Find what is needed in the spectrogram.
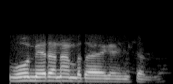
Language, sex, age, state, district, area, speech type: Urdu, male, 18-30, Uttar Pradesh, Saharanpur, urban, conversation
